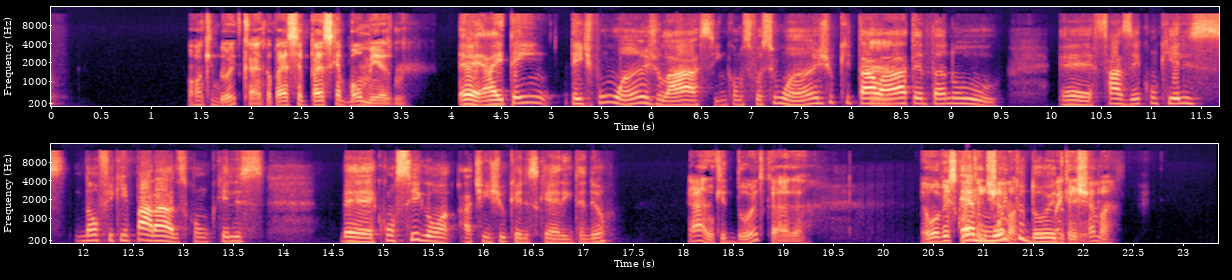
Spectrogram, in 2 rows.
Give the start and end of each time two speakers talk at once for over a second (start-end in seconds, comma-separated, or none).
20.8-22.1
